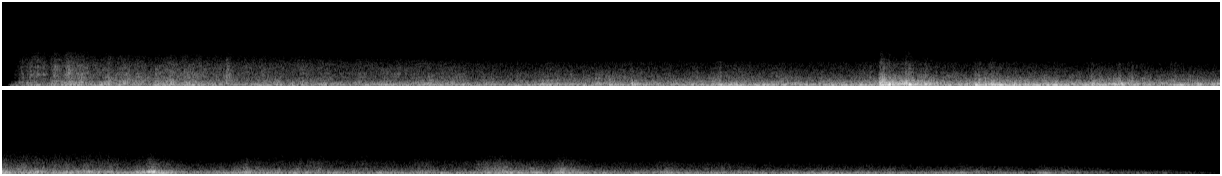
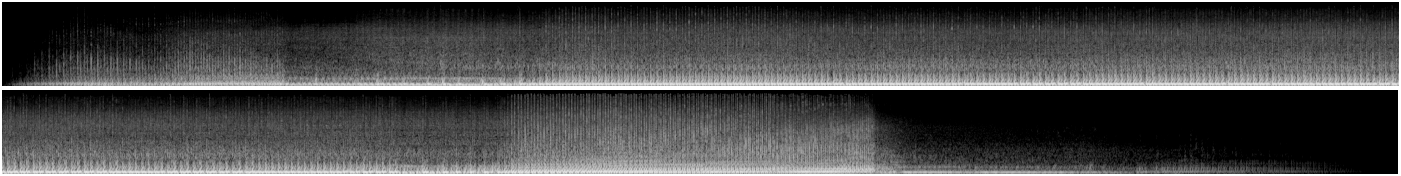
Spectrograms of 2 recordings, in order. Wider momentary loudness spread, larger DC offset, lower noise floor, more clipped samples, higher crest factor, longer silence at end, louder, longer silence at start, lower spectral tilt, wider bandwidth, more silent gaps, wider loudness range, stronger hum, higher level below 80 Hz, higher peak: first, 18 LU vs 13 LU; neither; second, -62 dBFS vs -71 dBFS; neither; first, 26 dB vs 8 dB; second, 0.55 s vs 2.55 s; second, -27 LUFS vs -12 LUFS; second, 0.1 s vs 0.4 s; first, -16 dB/octave vs -7.5 dB/octave; second, 1.6 kHz vs 13 kHz; neither; first, 20 LU vs 9 LU; neither; about the same, -28 dBFS vs -24 dBFS; first, 0 dBFS vs -4 dBFS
